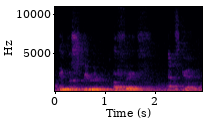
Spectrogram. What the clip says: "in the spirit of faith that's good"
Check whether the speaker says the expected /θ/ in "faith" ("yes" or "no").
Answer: yes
